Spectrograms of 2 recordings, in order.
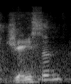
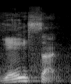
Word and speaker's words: Jason: I came down here people don't know how to say my name they call me yay son right because Jay's don't have that J sound there's no such thing and so even though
